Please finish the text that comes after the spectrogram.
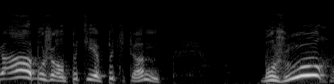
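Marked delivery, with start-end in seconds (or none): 0.0-0.6 higher, louder jolly baker greeting; cheerful baker. Retold or imitated. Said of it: "Alors, il dit". 2.6-3.3 much louder, higher booming baker bonjour; loud baker greeting. Retold or imitated. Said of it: "Alors, il dit".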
